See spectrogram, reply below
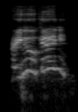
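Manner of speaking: small, squeaky little voice, pitched high. In a roleplay, checking on a party member lying down after a hard hit, tiny squeaky voice. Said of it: "a very tiny, squeaky voice".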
